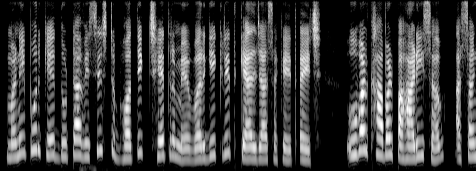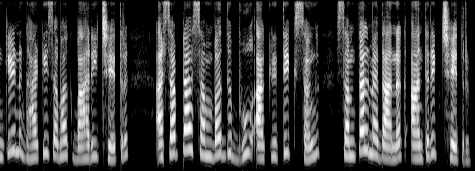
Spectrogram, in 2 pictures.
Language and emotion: Maithili, neutral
